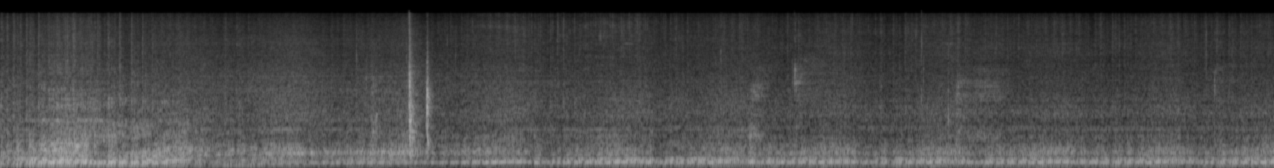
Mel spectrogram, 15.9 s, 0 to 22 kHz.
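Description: Turbocharged Honda Civic four-cylinder idling steadily while running extremely rich, with an air-fuel ratio below 7.35:1 and raw fuel dripping from the exhaust. Two sharp clicks sound about five seconds in.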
